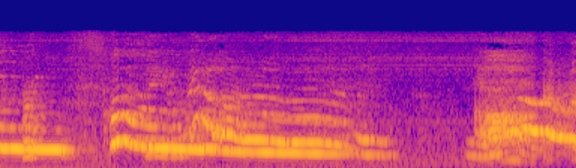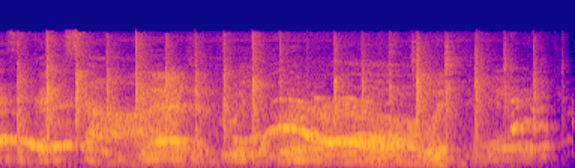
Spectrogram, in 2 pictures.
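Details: Dog howling along as people sing Happy Birthday to a three-year-old child indoors: long, sliding, wavering howls rising and falling, mixed with the sung melody and voices of the singers.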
